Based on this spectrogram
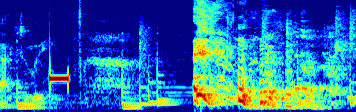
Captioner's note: beeps; laughing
